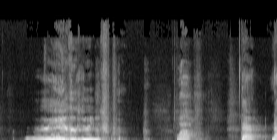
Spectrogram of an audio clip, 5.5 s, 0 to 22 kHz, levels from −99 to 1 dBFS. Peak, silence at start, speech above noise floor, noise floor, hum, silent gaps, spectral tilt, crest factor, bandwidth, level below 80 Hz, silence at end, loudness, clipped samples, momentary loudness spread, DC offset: -2 dBFS; 0.5 s; 40 dB; -60 dBFS; none; none; -6 dB/octave; 16 dB; 17.5 kHz; -66 dBFS; 0 s; -16 LUFS; under 0.1%; 21 LU; under 0.1%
